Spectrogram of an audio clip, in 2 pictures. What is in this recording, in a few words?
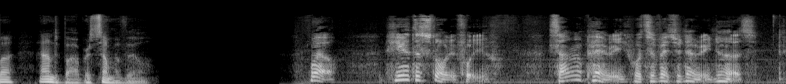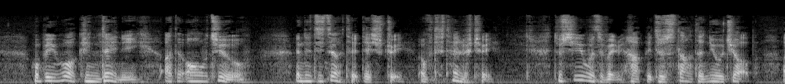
fujian, dialects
